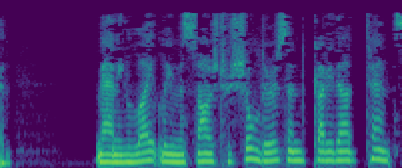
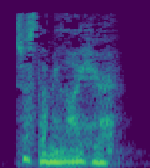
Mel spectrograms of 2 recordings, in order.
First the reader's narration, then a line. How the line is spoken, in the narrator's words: she whispered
